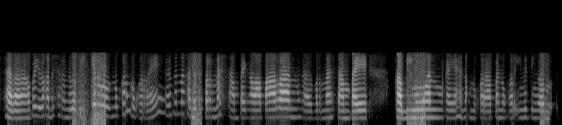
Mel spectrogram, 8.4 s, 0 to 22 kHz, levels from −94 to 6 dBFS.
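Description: Throughout the speech, the Bluetooth CVSD headset codec confines everything to a band from 250 Hz to 3.6 kHz, consistent with a 64 kbps one-bit delta stream whose adaptive step lags sharp changes. S sounds turn scratchy over a grainy hiss, and a spectrogram shows a hard ceiling at 3.6 kHz with a speckled noise floor.

Bit errors on a Bluetooth voice link appear from 1.09 to 1.60 s, 2.87 to 3.05 s, 6.11 to 6.39 s and 8.11 to 8.27 s, at rates of around 5%, 7%, 3% and 3%. Because each flipped bit only nudges the step and its effect fades, there are no sharp clicks, just rushing crackle. The waveform thickens with fuzz rather than spikes, and the spectrogram shows broadband smears across the passband.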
